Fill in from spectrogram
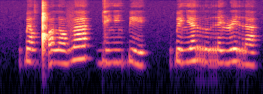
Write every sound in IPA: ɓ ɛ lˠ ǃʼ ɒ l ɒ v a | ɡ e lʲ e lʲ ɓ e | ɓ ɛ lʲ a r o r æ lʲ ɭ ɛ r a

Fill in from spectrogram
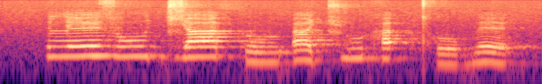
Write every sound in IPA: l ɛ˦ z o˦ ʊ̯ d͡ʑ ä˦ θ o˨ ʊ̯ ʔ ä˦˨ t͡ɕ u˦ h ä˦ ʔ tʰ o˨ b ɛ˦˨

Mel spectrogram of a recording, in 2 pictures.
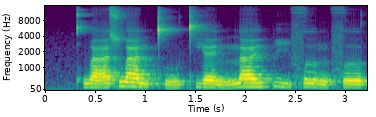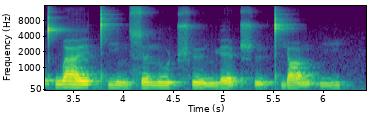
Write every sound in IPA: kʰ w ä˧˥ s w a˥˩ n t̪ʰ u˧˥ t̪ʰ j ɛ˥˩ n n̪ a˥ ɪ̯ p i˥˧ f ɤ˥˩ ŋ f ɤ˥ t̪ʰ w a˥ ɪ̯ t̪ʰ i˥˩ n s ə˥ n u˥˧ ʈ͡ʂʰ ɻ̩˥˧ n̪ ɥ ɛ˥˩ ʈ͡ʂʰ ɻ̩˨˩ t̪ʰ j ɑ˥˩ ŋ p i˧˥

